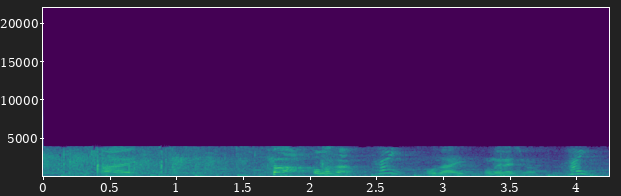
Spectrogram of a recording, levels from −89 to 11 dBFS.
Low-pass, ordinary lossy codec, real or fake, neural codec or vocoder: 7.2 kHz; AAC, 16 kbps; real; none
